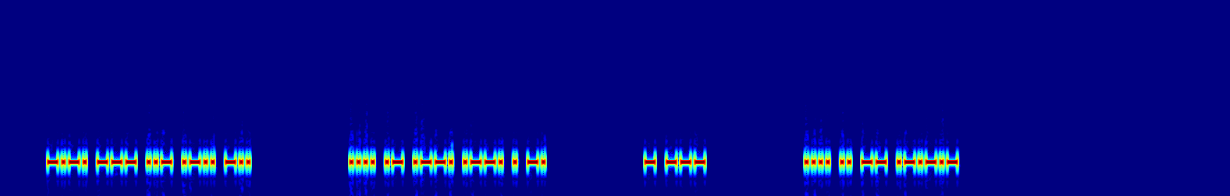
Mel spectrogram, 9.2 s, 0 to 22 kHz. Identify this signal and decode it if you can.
Morse code, heard as a keyed tone, about 46 wpm, 700 Hz. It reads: COULD HAPPEN TO HIM.
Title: 4x Word-Spacing - Sentences from Top 400 Words - 45wpm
